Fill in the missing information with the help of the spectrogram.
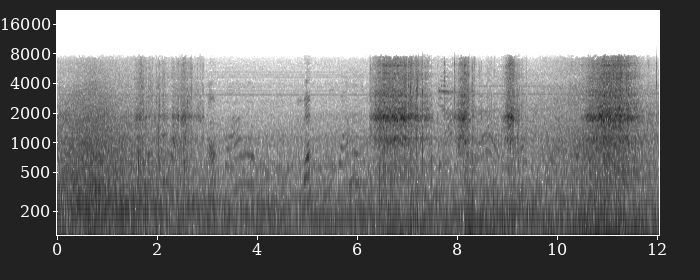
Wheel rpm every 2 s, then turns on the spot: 10, 10, 0, 50, 30, 60.
0-4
